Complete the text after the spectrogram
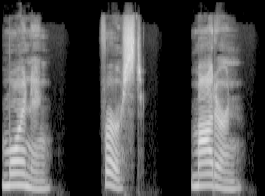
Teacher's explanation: the r before a consonant is also always pronounced in american english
